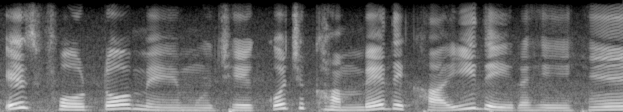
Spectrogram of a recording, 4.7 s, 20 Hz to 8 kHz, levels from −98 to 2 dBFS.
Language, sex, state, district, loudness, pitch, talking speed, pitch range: Hindi, female, Madhya Pradesh, Katni, -17 LUFS, 210 Hz, 130 wpm, 180-270 Hz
